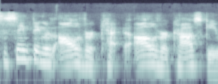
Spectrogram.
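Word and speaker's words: Oliwer Kaski: same thing with Oliver Oliver Koski right because he's like the all it's like ollie w right yeah that's actually a V but it's W but they say it like a V M Oliver yeah I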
